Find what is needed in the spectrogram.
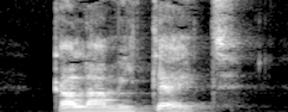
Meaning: large disaster, calamity
- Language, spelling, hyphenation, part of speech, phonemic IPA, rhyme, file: Dutch, calamiteit, ca‧la‧mi‧teit, noun, /ˌkaː.laː.miˈtɛi̯t/, -ɛi̯t, Nl-calamiteit.ogg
